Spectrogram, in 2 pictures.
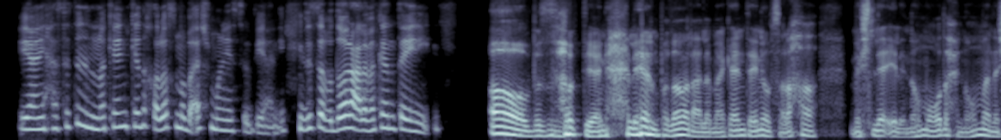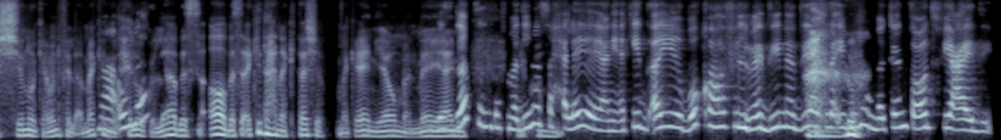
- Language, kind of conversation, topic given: Arabic, podcast, إيه أجمل مكان محلي اكتشفته بالصدفة وبتحب ترجع له؟
- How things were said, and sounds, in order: chuckle; laughing while speaking: "بالضبط، يعني"; laughing while speaking: "في المدينة"; laugh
